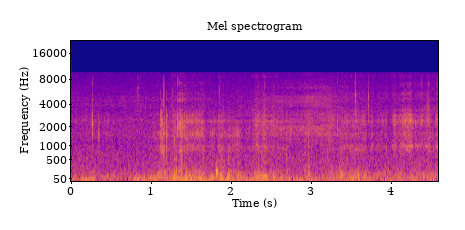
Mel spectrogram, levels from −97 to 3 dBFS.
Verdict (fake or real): real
